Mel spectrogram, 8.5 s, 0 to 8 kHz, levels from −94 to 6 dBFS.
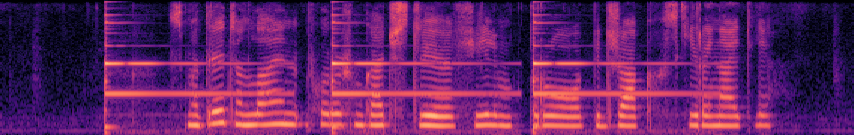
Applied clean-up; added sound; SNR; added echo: none; Harp; 2 dB; none.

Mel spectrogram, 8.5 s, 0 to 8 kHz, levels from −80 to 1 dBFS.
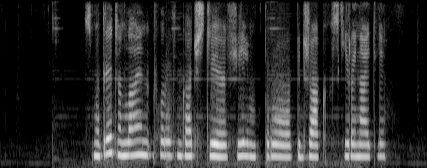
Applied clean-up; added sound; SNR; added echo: neural separator model SepFormer DNS4.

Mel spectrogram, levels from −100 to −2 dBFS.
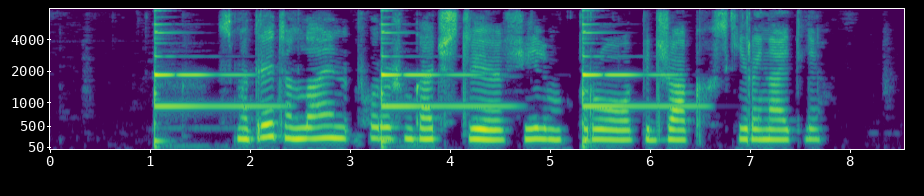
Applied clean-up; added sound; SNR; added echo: classical method Wiener filter.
